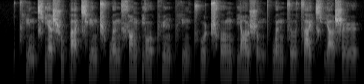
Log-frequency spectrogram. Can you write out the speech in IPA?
t̪ʰḭ˨˩n t͡ɕʰjɛ˦ʂu˨˦ pä̰˨˩t͡ɕʰi˨˦nʈ͡ʂʰwə˦n xɑ˦ŋpjo˥˨ʊ̯pʰy˥˨n pʰḭ˨˩ŋt̪ʰu˦ ʈ͡ʂʰɤ˦ŋ pjɑ˦ʊ̯ʂʊ̰˨˩ŋ pʰwə˦nt͡sɹ̩˨˦t͡sa˥˨ɪ̯ t͡ɕʰjä̰˨˩ʂɻ̩˥˨

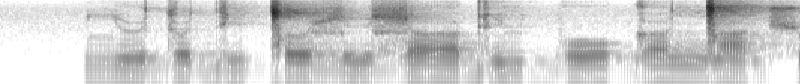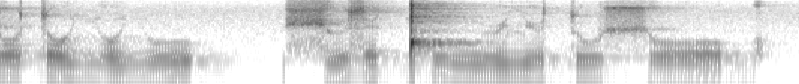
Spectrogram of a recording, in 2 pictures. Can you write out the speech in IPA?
ʎɨdɵ diǀɵɮi ɮɐɡilʲ bo ɡɐ ŋ͡ǀaɡʃo toʎoʎu | ɕʉzeǃʰu ŋʉlʲɵtu ʃoɡ

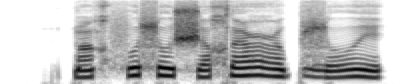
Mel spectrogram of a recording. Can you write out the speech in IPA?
k͡pɑ̃˩˧˩χfo˧˥˧ɬo˩˧ ʃœ˩˥χɾœ˧˥ ʕu˧˥p ɮo˧˥˧e̯

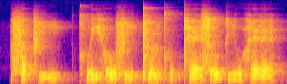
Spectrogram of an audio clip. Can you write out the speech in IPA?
fɐ˨˥p̚fiː˨˩ | kʷʰe˨˥jho˨˥wfiː˧t̚kʷʰɐ˥m kʷʰɐ˧p̚t̪ʰɛː˨˧so˧w kiː˥whɛː˥

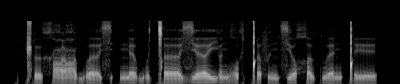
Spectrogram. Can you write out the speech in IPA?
ǁɵx ʕɪʕɪɡʷɜːsʲ | ŋɛːɡʷɪːǀɜː zʲɜː jɵnʁʷexǃɜfɪŋ sʲu χɜtʷɛːŋǃɪː

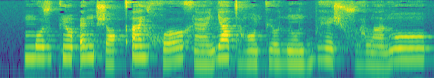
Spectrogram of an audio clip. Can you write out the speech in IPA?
mo˧zkʲɔ̃˧ʔɛ˧ŋʃɒ˨ kʼã˦lʲχʷɤ˨˦xæ̃˨ ʎa˦dʱɔ̃˨kʲo˨ ʎũ˨ʎ bʱe˦˨ʃsʷɛ̤˨ lˠã˨ŋɔ̃˦

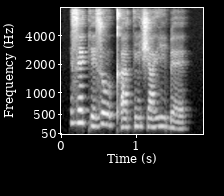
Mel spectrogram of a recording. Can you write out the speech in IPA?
zɛ˦ke˨zoː˦˨ kʼa˦tĩ˦ʃa˦ ɣi˦˨ ɓɛ˨

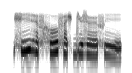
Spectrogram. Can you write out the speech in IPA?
xiːɦɛf xofæʃ dʲʉzøːfiː

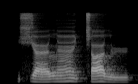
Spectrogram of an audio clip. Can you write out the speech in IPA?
çæ˧˩˧læ̃˧˥˧ ca˧˥˧ly˩

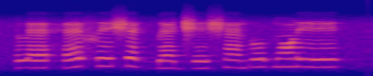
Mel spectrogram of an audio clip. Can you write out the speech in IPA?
lɛ˨hɛ˨˦ fe˦ʃɛ˦˨ ɡ͡bɛ˨d͡ʒe˨ ʃɛ̃˧do˦bɔ̃˦ ɾe˦

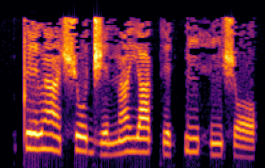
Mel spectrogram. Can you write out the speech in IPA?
te˦lã˦˨ ʃo˧d͡ʒe˨nã˨˦ ja˧ke˨ k͡pĩ˧hĩ˨ ʃɔ˨

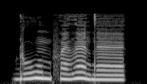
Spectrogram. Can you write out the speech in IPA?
ɖu wũmfɛ̃ðɛ̃ d̪ɛ̃

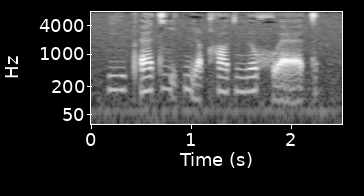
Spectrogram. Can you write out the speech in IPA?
jypʼæt ʎḭtnḭqʰotɲø χʷæ̰t

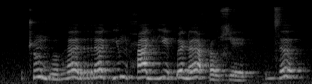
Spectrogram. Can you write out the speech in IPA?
ʈ͡ʂõ˧˥˧bo˨˩ɦɜ˧˥˧ rɜ˧˥˧pʲo˧˥˧ŋħa˧˥˧ vʲe˧˥˧ɓə˧˥˧ ɳɜ˧˥˧ħo˨˩ɕe˨˩ | d͡zə˧˥˧

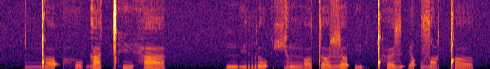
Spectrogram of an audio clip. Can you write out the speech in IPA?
ŋ͡ǃɒ˩˧ʔ ho˩˧ ɡa˥˨ǀʰi˥˨ha˥˨ | ŋi˩˧ro˥˨ʔçʌ˥˨ ŋɒ˩˧tʌ˥˨ ɮʌ˥˨ʔi˩˧ʔǃʰœ˥˨zʔi˩˧ʔ zˤə˥˨ǃʌ˥˨

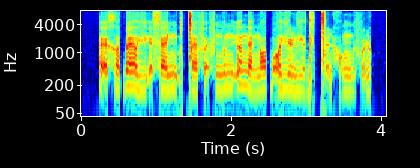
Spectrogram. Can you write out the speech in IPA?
ɛ̰˦xə˨ ɓɛ˦˨ə̯vʲɛ̰˦˨ sɛ˧ ɲṵ˧ǀɛ˨fɛ̰˧f ɲu˧nḭ˦ə̯ nɛ˧ nɔ˦ ɓɔ̰˦ə̯vʲɔ˧ɳvʲə˞˨ dḭ˦ǀɛ̰˨ɳ hɔ˧ŋ͡mi˧fo̰˦ɳ

